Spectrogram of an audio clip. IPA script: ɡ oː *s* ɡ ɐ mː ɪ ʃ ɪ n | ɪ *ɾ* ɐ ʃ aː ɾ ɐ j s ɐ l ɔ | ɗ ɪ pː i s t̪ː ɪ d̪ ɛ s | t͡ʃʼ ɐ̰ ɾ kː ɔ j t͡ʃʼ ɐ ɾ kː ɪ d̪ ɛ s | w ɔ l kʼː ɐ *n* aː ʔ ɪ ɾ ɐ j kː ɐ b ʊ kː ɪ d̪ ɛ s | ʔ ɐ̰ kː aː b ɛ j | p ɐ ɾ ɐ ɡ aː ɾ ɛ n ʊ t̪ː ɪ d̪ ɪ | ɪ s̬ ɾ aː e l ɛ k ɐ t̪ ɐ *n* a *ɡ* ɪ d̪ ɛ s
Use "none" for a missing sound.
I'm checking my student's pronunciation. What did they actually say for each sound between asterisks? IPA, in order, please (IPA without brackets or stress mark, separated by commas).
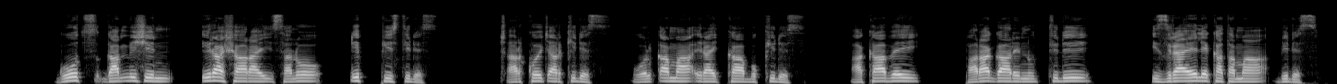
t͡s, ɾ, m, m, b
